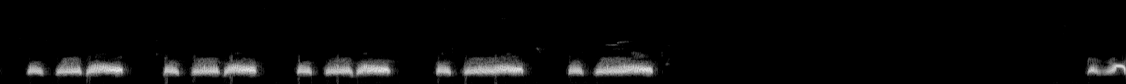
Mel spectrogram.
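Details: Spotted dove decoy for trapping, Malaysia: a fast series of short, husky, paired coo notes for about six seconds, then a pause and a single looping note. No background noise.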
